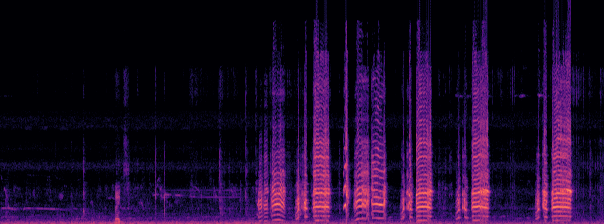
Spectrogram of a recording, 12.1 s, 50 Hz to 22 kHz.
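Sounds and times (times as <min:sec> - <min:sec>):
parrot squawking: 0:05.1 - 0:09.9, 0:10.7 - 0:11.6.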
